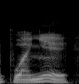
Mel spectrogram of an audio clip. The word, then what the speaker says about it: poignet: Poi is for the first sound, the P-O-I. And then the G-N-E-T is for the second sound. Remember, we don't pronounce the last letter, so we say poignet, and the pronunciation right here.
